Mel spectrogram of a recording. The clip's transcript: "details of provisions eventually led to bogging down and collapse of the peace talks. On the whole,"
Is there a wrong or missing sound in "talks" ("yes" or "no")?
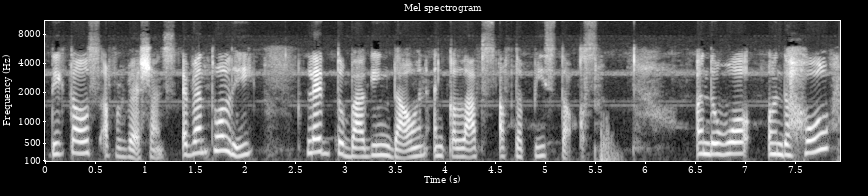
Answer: no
